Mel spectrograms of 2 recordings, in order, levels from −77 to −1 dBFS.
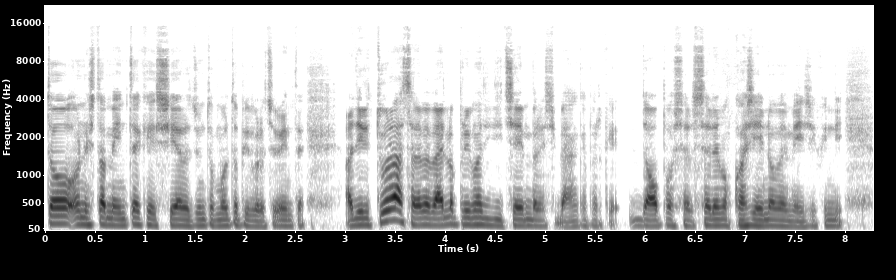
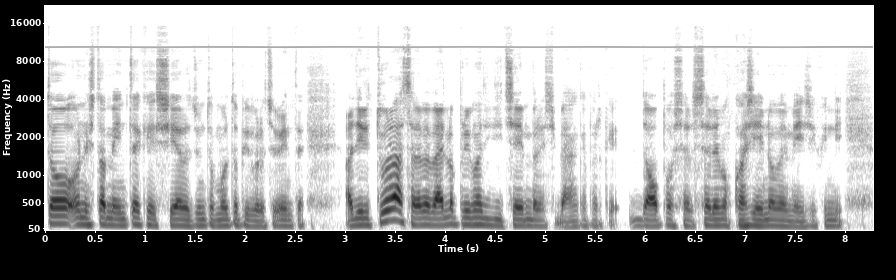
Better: first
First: none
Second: high-pitched whine; faint; throughout; 10.5 kHz, 20 dB below the speech

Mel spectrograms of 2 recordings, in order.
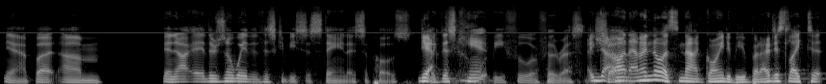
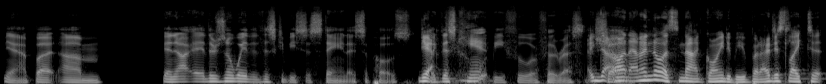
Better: second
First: high-pitched whine; faint; throughout; 4.5 kHz, 25 dB below the speech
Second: none

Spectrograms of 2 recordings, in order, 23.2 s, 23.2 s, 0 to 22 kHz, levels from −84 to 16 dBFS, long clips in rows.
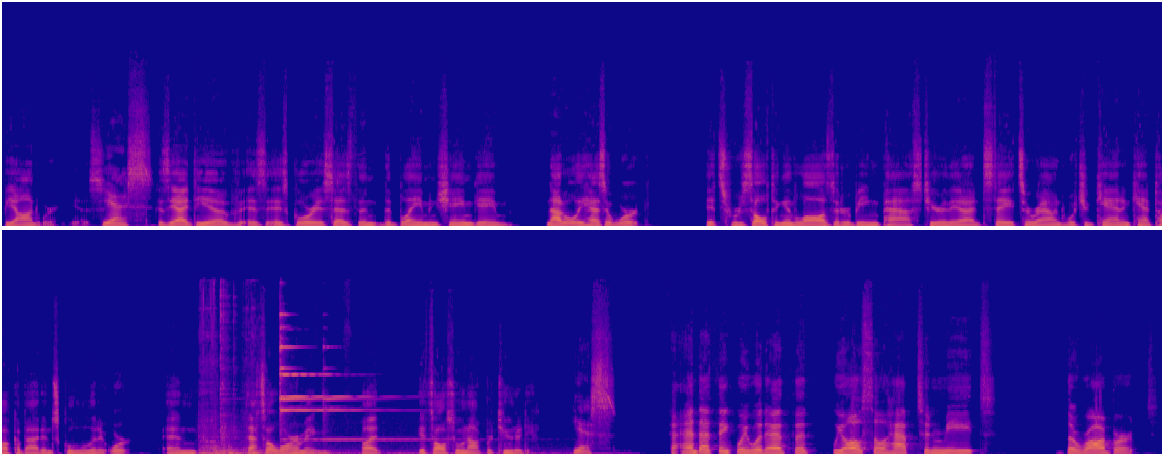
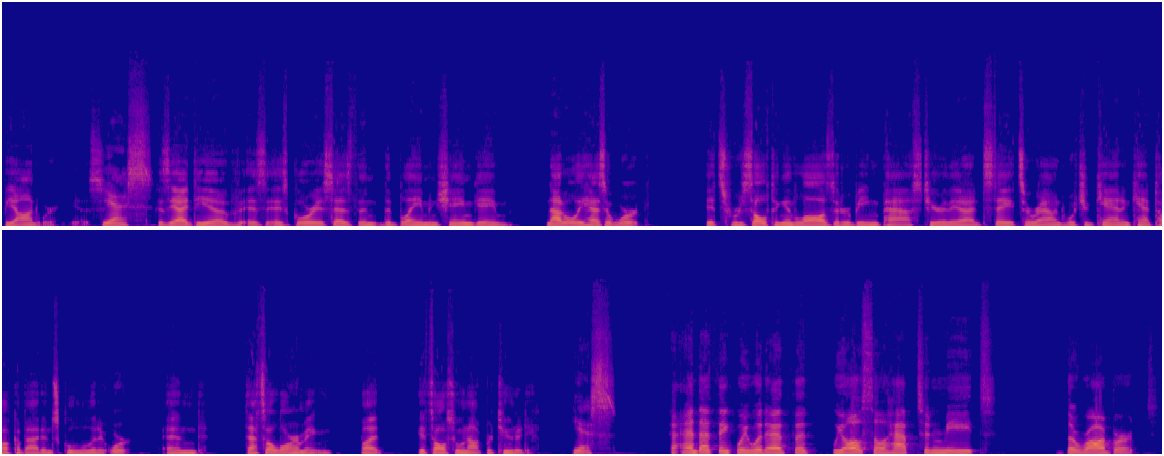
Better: second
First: doorbell; loud; from 14 to 15 s; peak 4 dB above the speech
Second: none

